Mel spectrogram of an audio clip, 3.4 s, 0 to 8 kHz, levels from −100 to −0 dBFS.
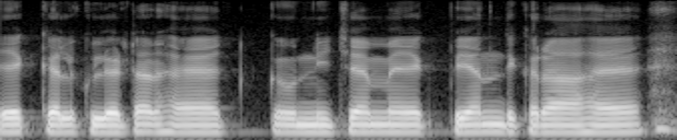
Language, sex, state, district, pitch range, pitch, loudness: Hindi, male, Jharkhand, Garhwa, 110-115 Hz, 115 Hz, -16 LUFS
